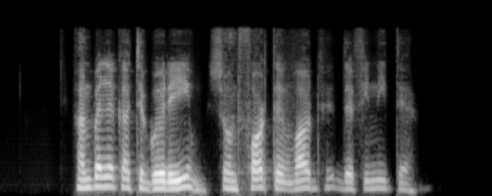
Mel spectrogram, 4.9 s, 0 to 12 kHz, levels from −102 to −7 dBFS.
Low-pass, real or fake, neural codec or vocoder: 7.2 kHz; fake; codec, 16 kHz, 0.5 kbps, X-Codec, HuBERT features, trained on balanced general audio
